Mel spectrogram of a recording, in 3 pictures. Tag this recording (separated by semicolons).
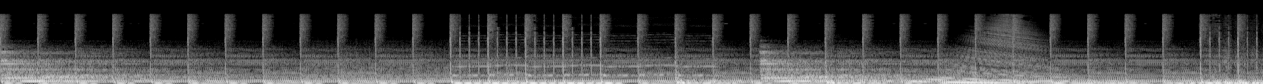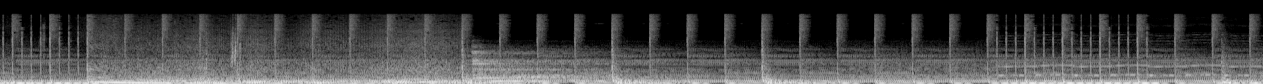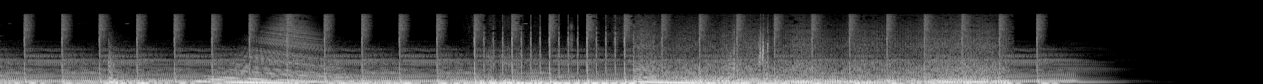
shark; game; fish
